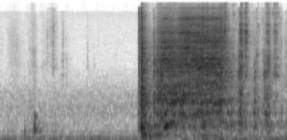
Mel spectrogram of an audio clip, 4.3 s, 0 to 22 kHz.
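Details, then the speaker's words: 1980s ORVCO Transtrack UTV, points cleaned of white corrosion: a loud, rough starter whirr churns unevenly for about 1.5 seconds and never catches, with no spark at the points. The coil and condenser test within spec, and the starter motor is very noisy. "All right. And check for spark at the same time. Nothing."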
